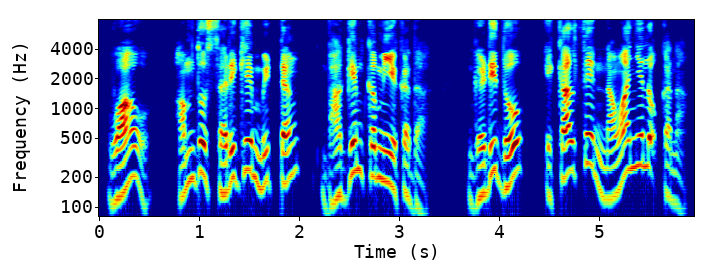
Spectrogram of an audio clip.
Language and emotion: Santali, surprised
